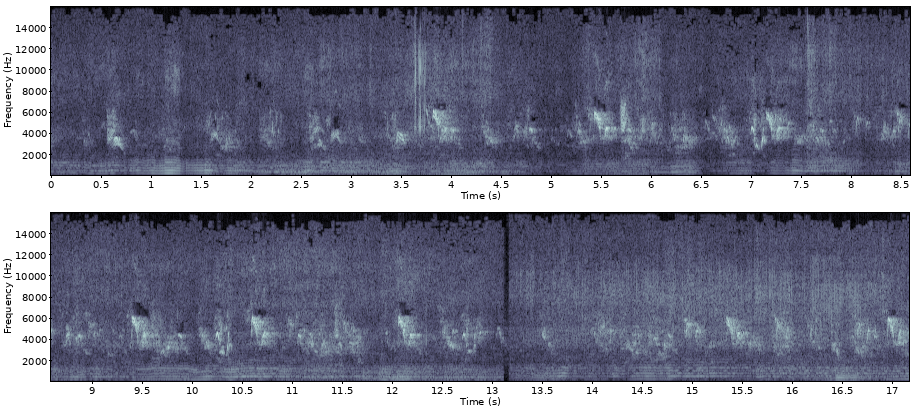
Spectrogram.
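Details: German wasp and paper wasp buzzing in a continuous low drone that shifts pitch and strength at times, over a busy background of many quick high bird chirps and twitters.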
